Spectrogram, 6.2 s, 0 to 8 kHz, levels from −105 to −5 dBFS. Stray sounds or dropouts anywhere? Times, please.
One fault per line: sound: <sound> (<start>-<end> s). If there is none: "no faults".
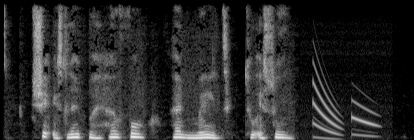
sound: chirp (4.7-5.7 s)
